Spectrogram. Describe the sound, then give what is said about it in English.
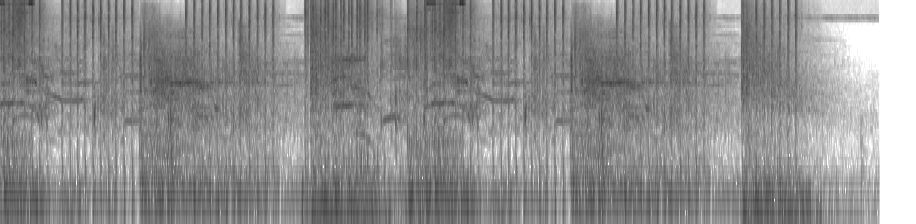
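Alien weapons fire in a science-fiction audiobook action scene: several long bursts of loud, rapid crackling shots in close succession, ending abruptly. “What is left of the search team's amazement is canceled by more alien weapons fire as they battle it through to escape their predicament.”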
